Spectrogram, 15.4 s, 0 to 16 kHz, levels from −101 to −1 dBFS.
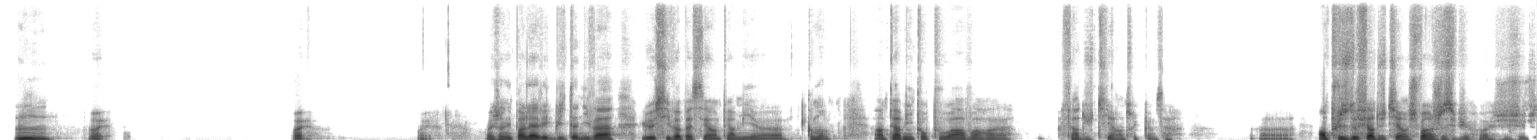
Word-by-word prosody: Mmh, 140 -6 +5 0.4
ouais. - - -5 1.9
Ouais. - - -1 1.1
Ouais. - - -12 0.6
Ouais, 130 - -2
j'en 115 -1 -1
ai 115 - -1
parlé 120 +1 +6
avec 115 -2 +5
Bliton, 115 +4 -1
il 120 - -3
va 110 -1 +5 0.2
lui 115 - 0
aussi 115 +5 -1
il - - -1
va 120 -1 +5
passer 115 +1 -2
un 110 -1 0
permis, 110 +1 -4
heu, 105 -1 -5 0.2
comment? - - -5 0.4
Un 120 - +1
permis 120 +4 +2
pour 120 -2 -4
pouvoir 115 -2 0
avoir, 110 0 -4
heu, 110 0 -7 0.5
faire 120 -1 -4
du 115 0 -12
tir 130 0 -7
un 115 - -9
truc 115 - -15
comme 115 0 -13
ça. 135 +2 -16 0.8
Heu, - - -9 0.5
en 135 - +8
plus 145 +4 +2
de 130 - +4
faire 125 +1 +7
du 115 -1 -5
tir, 125 0 +1
heu, 115 - -3
j 115 - -5
enfin, 120 -2 +6
je 115 +2 -4
sais 115 +1 -4
plus, 115 0 -9
ouais, 110 - -7
je 120 +3 -13
je 120 -1 -11
115 Hz, 195 wpm, -25 LUFS, 110-120 Hz, 1.9 s, en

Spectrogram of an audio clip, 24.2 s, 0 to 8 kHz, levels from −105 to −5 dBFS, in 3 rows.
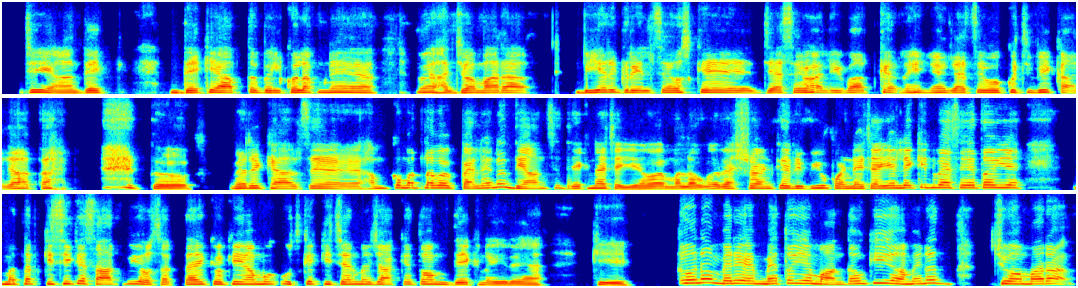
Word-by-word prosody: जी 185 +3 +3
हाँ, 145 -1 0
देख 155 -1 +1 0.5
देखे 165 +3 +2
आप 170 -1 +3
तो 180 - +1
बिल्कुल 170 +1 +2
अपने 175 +1 +1
अ, 160 +1 -2
जो 160 +2 +1
हमारा 160 +1 +2 0.5
बीयर 180 +4 +2
ग्रिल्स 170 -1 -1
है 180 - +1
उसके 175 +1 0 0.4
जैसे 155 +2 0
वाली 175 -3 +1
बात 155 -1 -1
कर 175 -3 -2
रही 165 0 -2
हैं 170 0 0
जैसे 160 +2 -1
वो 175 0 +4
कुछ 170 -1 -1
भी 185 +3 +2
खा 160 -5 -4
जाता 175 +2 0
है 145 -6 -6 0.6
तो 155 -2 +4 0.4
मेरे 190 +2 +3
ख़याल 170 -2 0
से 185 +2 -1 0.4
हमको 185 +6 -2
मतलब 215 -1 +1
पहले 185 +4 0
ना 280 +3 -1
ध्यान 175 -5 +1
से 195 +3 -10
देखना 185 +2 +1
चाहिए। 140 -4 0
और 155 +1 +2
मतलब 155 +1 +1
रेस्टोरेंट 180 +2 0
के 200 - +3
रिव्यू 180 +3 +1
पढ़ने 180 -1 +1
चाहिए 185 +3 +3
लेकिन 215 +3 0
वैसे 225 -1 +2
तो 235 +1 +3
ये 230 -1 +2 0.4
मतलब 190 +3 0
किसी 210 +2 +1
के 235 0 +1
साथ 185 -4 +2
भी 220 - -1
हो 170 -5 +2
सकता 165 +3 -4
है। 195 - +3
क्योंकि 190 +1 +1
हम 190 +1 +2
उसके 200 0 -3
किचन 195 -1 -1
में 190 - -1
जाके 185 0 -2
तो 195 - -2
हम 185 -3 0
देख 160 +1 0
नहीं 140 -2 0
रहे 140 0 0
हैं 140 0 0 0.4
कि 150 -4 +2 0.4
तो 280 +1 +3
ना 325 +1 +3
मेरे 250 -3 +1
मैं 225 0 +1
तो 270 - -4
ये 255 -1 +1
मानता 185 0 0
हूँ 235 - -1
कि 285 0 0
हमें 220 -2 +1
ना 280 +3 0 0.5
जो 230 -2 +2
हमारा 215 +1 +2
180 Hz, 210 wpm, -22 LUFS, 165-205 Hz, 0.6 s, वो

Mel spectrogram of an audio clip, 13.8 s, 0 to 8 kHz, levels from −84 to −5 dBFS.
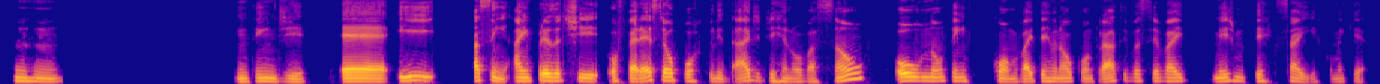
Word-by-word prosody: Uhum. 115 -4 -1 1.7
Entendi. 105 -2 -2 0.3
Eh, 110 -1 +7
e, 135 +1 +3 0.3
assim, 130 -5 +2
a 125 - +2
empresa 130 +1 +5
te 120 -3 -1
oferece 120 +3 +2
a - - +7
oportunidade 120 0 -3
de 120 -1 -7
renovação, 110 - -1 0.3
ou 130 +1 +6
não 130 0 0
tem 125 -1 -4 0.2
como, 100 -3 -2
vai 105 -1 -1
terminar 110 -1 -3
o 110 - -5
contrato 110 +2 -3
e - - -11
você 120 -1 -7
vai 120 0 -3 0.2
mesmo 125 +2 -3
ter 115 -2 -5
que - - -35
sair, 100 -6 -6
como 100 +1 -15
é 100 - -13
que - - -14
é? - - -13
115 Hz, 140 wpm, -22 LUFS, 105-125 Hz, 1.7 s, Eh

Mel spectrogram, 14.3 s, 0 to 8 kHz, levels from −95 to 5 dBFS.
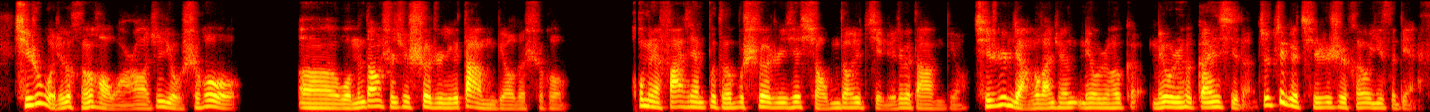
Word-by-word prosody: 其 185 - +5
实 205 - +4
我 235 -4 +2
觉 115 - -3
得 145 - +5
很 130 +3 0
好 120 -6 0
玩 90 -1 -7
儿 - - -5
啊， 105 -1 -3
就 150 +10 -4
有 125 -8 -1
时 95 - -6
候， 125 -7 +2 0.6
呃， 120 -1 +2
我 110 0 +3
们 125 +4 -1
当 155 +2 +5
时 140 -4 -3
去 140 +1 -3
设 145 +2 +3
置 125 -1 -2
一 120 - -1
个 125 - +2
大 - - +4
目 105 -1 -9
标 100 0 -6
的 100 0 -9
时 100 - -13
候， 100 -2 -11 0.6
后 175 0 -1
面 150 -5 +3
发 140 +3 +3
现 140 -1 0
不 145 +2 -2
得 125 -2 -1
不 130 +2 -4
设 140 +1 +3
置 130 0 -2
一 - - -2
些 135 +2 +1
小 105 -7 -3
目 120 +4 -7
标 125 0 -2
去 130 - +1
解 120 -4 -8
决 95 +1 -9
这 125 - -5
个 120 - -1
大 105 -2 -2
目 100 -1 -17
标， 95 0 -18
其 160 - 0
实 195 +5 +1
2 115 - +3
个 115 - +1
完 115 +2 +2
全 125 -1 -2
没 125 -1 -4
有 125 -1 0
任 120 0 -3
何 125 - 0
可 125 - -12
没 120 +2 -3
有 140 0 +5
任 130 0 +3
何 135 - 0
干 135 +2 +3
系 130 -4 -4
的。 105 - -14
就 190 - +1
这 215 +7 +2
个 165 -4 +4
其 130 - -4
实 130 +1 -1
是 130 0 -1
很 125 +1 -5
有 125 - -1
意 120 0 -3
思 115 - -13
的 - - -6
点。 - - -12
125 Hz, 340 characters per minute, -25 LUFS, 115-140 Hz, 0.6 s, 其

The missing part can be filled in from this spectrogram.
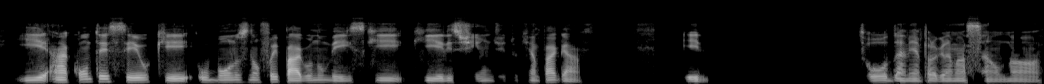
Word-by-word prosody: E 100 +2 +2
aconteceu 110 -1 +2
que 90 -2 +2
o 110 - -3
bônus 105 +1 0
não 105 -1 -4
foi 120 +3 -2
pago 95 -2 +5
no 105 +1 -7
mês 90 -1 0
que 95 -2 -2
que 95 -2 0
eles 90 +1 +1
tinham 90 +1 0
dito - - -18
que - - -17
iam - - -3
pagar, - - 0 1.1
e 85 -4 0 1.6
Toda 90 -1 -1
a 90 - -2
minha 85 -1 -2
programação, 85 -2 -1
nossa. 80 -1 -6
95 Hz, 140 wpm, -26 LUFS, 85-105 Hz, 1.6 s, pago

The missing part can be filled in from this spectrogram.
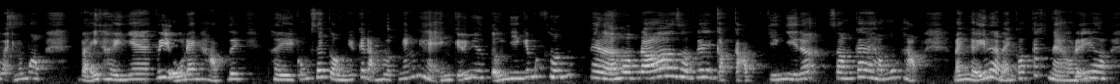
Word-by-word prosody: bạn, - - -4
đúng 260 +3 -4
hông? 265 -2 -1 0.4
Vậy 205 +2 +1
thì 220 -2 +3
nha, 245 +1 +1
ví 330 +1 +6
dụ 175 - +4
đang 240 +1 +2
học 235 - -2
đi 250 0 0 0.3
thì 220 -2 +3
cũng 245 +5 -7
sẽ 330 +2 +2
cần 225 -4 +2
những 220 +1 -6
cái 330 - 0
động 225 - -1
lực 220 -1 -6
ngắn 285 +8 -4
hạn, 210 -5 -2
kiểu 220 +8 0
như, 325 -1 -4
tự 295 - +1
nhiên 275 +3 0
cái 335 +2 -2
mất 375 +1 -8
hứng, 340 0 +1 0.2
hay 295 -3 +4
là 245 -1 +6
hôm 285 +1 +3
đó 365 +7 +6
xong 325 -2 +2
cái 340 +1 0
cọc 205 - -1
cọc 205 - -1 0.2
chuyện 220 +3 -4
gì 235 -2 -1
đó, 285 +3 +1 0.2
xong 275 0 +1
cái 340 -2 +2
hổng 230 -1 -1
muốn 315 +1 -4
học. - - -1 0.3
Bạn 210 +3 +1
nghĩ 200 +7 +4
là 330 -1 +4
bạn - - -1
có 285 +1 -1
cách 415 +5 -8
nào 200 -7 0
để, 265 +9 +2
ơ, 290 -2 0
275 Hz, 285 wpm, -21 LUFS, 230-315 Hz, 0.4 s, ví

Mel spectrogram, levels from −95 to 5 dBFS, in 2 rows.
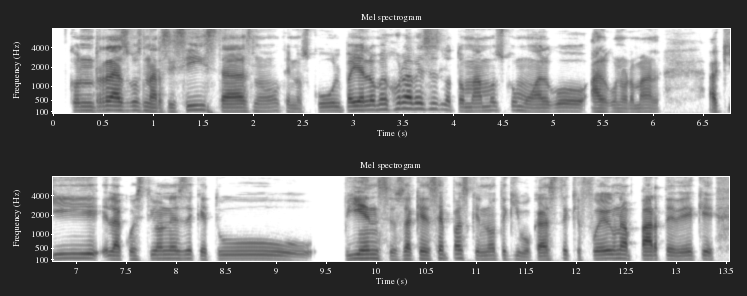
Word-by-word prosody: con 140 0 -4
rasgos 150 -2 +4
narcisistas, 125 0 +1
¿no?, 125 +2 -11
que 115 -1 -13
nos 105 -1 -9
culpa, 135 +2 -3
y 150 - +7
a - - +6
lo 165 +1 +1
mejor, 180 +4 -3
a 205 - +7
veces, 200 -1 -2
lo 160 -2 -8
tomamos 130 +2 -4
como 130 -6 -6
algo 120 +1 -4
algo 110 0 -1
normal. 110 0 -7 0.5
Aquí 155 +1 -1
la 125 -1 +3
cuestión 135 +3 -4
es 140 -1 -1
de 145 - -3
que 120 - -5
tú 135 -5 -8 0.3
pienses, 140 0 +6
o 110 - -7
sea, 125 +3 +1
que 130 -1 +2
sepas 145 +2 +1
que 125 - -7
no 125 +1 -5
te - - -8
equivocaste, 115 +3 +1
que - - -11
fue 135 +2 +1
una 145 -1 +2
parte 125 -2 +4
de 120 +2 -2
que - - -4
130 Hz, 180 wpm, -26 LUFS, 120-145 Hz, 0.5 s, y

